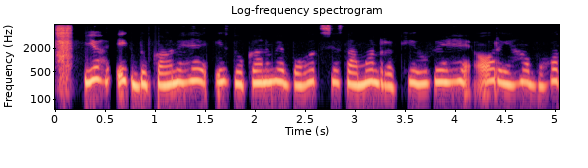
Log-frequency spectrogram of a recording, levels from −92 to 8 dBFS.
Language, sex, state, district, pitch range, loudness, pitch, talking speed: Hindi, female, Bihar, Supaul, 240-275 Hz, -11 LUFS, 265 Hz, 200 wpm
